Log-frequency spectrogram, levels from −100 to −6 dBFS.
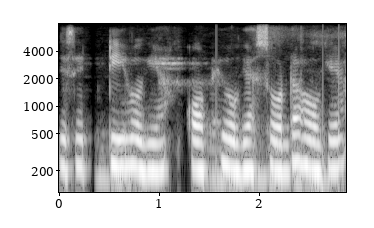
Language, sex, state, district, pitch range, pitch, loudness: Hindi, female, Bihar, Muzaffarpur, 200-220 Hz, 210 Hz, -14 LUFS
